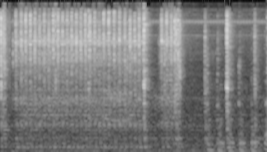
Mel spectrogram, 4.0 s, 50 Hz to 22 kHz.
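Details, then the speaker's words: Sony SL-HF900 SuperBeta VCR, previously serviced elsewhere, noisy when loading and unloading: fast, even chatter, then heavy irregular thumps from the black plastic gear under the transport, not yet broken or slipping. "it's the plastic gear on the bottom it's not broken but it's the black gear underneath here it's making the thuing sound"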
